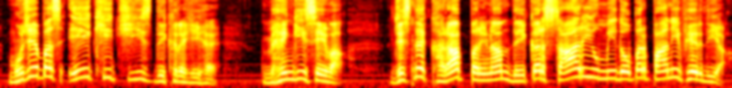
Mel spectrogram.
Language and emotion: Hindi, angry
